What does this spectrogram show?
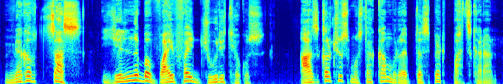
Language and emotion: Kashmiri, surprised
